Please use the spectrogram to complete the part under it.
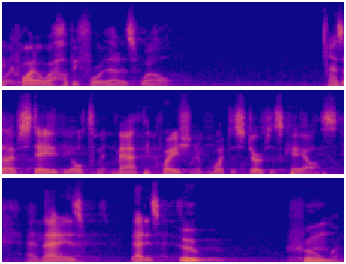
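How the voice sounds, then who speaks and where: A man giving an unscripted spiritual monologue to camera as a video blogger, speaking haltingly and solemnly in cryptic phrases, repeating words for emphasis. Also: lowish voice, fairly bright tone. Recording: echoey reverberant room with audible hiss.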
